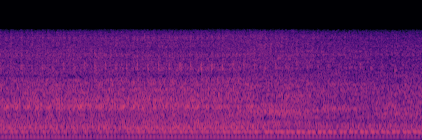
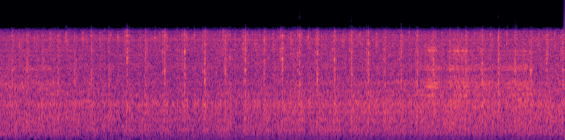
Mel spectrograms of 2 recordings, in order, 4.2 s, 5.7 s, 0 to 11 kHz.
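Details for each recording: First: Hot-rodded V8 Jeep J7 rock crawler, at normal operating temperature: smooth, even idle with a steady low burble and no misfire, running on all eight; the carburetor secondaries need tightening. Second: Hot-rodded Jeep J-7 rock crawler, V8 with an Edelbrock intake, first real run, cold idle, 55 psi oil pressure: sharp fast ticking over the exhaust note, steady at idle, from a terrible exhaust leak; the idle itself is good.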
